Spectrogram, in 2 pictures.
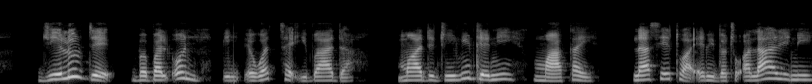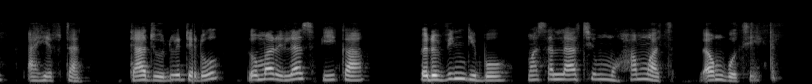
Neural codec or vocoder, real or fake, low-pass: codec, 24 kHz, 0.9 kbps, WavTokenizer, medium speech release version 1; fake; 7.2 kHz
